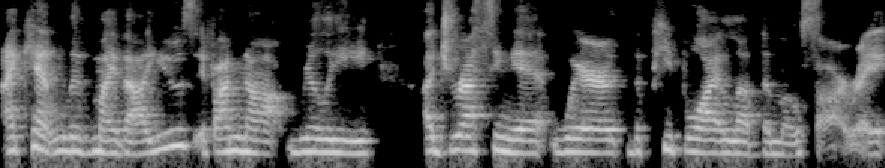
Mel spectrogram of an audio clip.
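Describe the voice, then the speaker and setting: The speaker is a woman with a medium pitch. She speaks at a moderate pace. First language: Vietnamese. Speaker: community organizer, panelist. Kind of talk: panel discussion. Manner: casual, conversational.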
